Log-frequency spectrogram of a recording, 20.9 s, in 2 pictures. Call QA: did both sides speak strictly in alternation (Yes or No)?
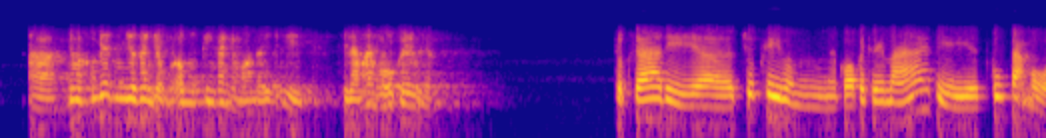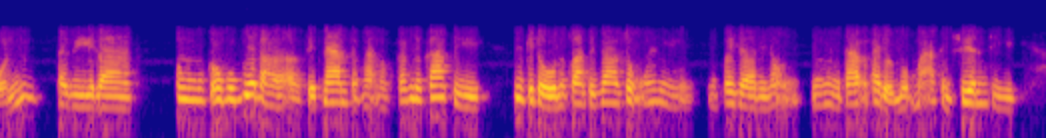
Yes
